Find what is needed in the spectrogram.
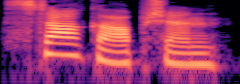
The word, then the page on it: stock option: American English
